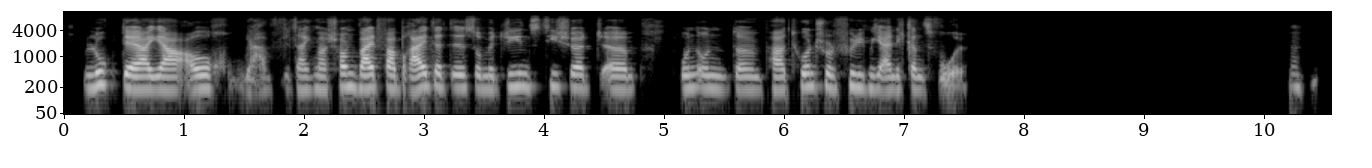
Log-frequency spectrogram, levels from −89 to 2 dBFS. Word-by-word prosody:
Look“, 225 +4 -1
der 175 -2 +7
ja 175 -1 +4
auch 180 +2 0
ja, - - -8 0.2
sage 170 -1 -4
ich - - -20
mal, 175 -1 -4
schon 200 +2 0
weit 185 +1 +7
verbreitet 195 +1 +3
ist 190 0 -3
und 185 - -4
„mit 180 -1 -7
Jeans, 205 0 -5
T-Shirt, 200 -3 -1
ähm, 175 0 -1 0.3
und 185 +1 -4
und 185 -1 -6
'n 175 -1 -4
paar 170 0 0
Turnschuhen, 205 -1 -3
fühle 205 +1 -4
ich 190 - -11
mich 190 +1 -2
eigentlich 175 +1 -2
ganz 170 -2 -5
wohl“. 445 +3 -8 2.7
Mhm. 200 +5 -18
185 Hz, 165 wpm, -25 LUFS, 175-200 Hz, 2.7 s, der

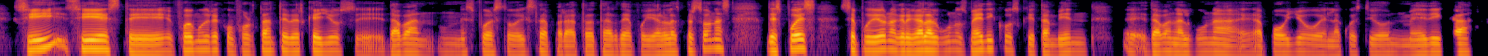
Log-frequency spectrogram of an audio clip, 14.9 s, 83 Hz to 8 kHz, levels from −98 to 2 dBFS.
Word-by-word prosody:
Sí, 170 - +4
sí, 155 0 +7
este 115 -5 +2
fue 135 +3 +2
muy 145 0 -3
reconfortante 130 -1 -3
ver 125 0 0
que 130 - +1
ellos, 125 0 -3
eh, - - -9
daban 110 -1 -1
un 115 -2 -16
esfuerzo 115 -1 -5
extra 110 0 -3
para 100 -1 -3
tratar 110 +1 -5
de 115 - -1
apoyar 110 0 -5
a 115 - 0
las 115 -1 -2
personas. 160 +5 -3 0.3
Después, 155 +5 +6 0.2
se 140 - 0
pudieron 140 +2 +3
agregar 130 -1 +5
algunos 135 -1 +1
médicos 140 -1 0
que 115 - -7
también, 115 +3 -4 0.4
eh, - - -8
daban 120 0 0
alguna, 115 -2 -4
eh, 105 - -10
apoyo 115 -1 -5
en 100 - -10
la 100 - -8
cuestión 110 +2 -9
médica, 115 +2 -2
120 Hz, 155 wpm, -23 LUFS, 110-135 Hz, 0.4 s, sí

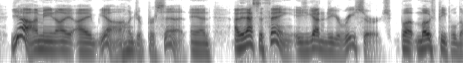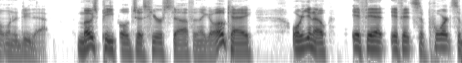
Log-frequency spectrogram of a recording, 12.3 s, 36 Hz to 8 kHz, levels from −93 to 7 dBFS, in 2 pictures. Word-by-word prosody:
Yeah, - - +6
I 120 - +2
mean, 120 -2 0
I 115 -1 +2
I 105 -1 0
yeah, - - -2
100%, 95 -1 -7
and, 100 -3 -4 0.3
I - - +4
mean, - - +6
that's - - +8
the - - -1
thing 80 - +1
is 105 +5 -7
you 110 - -7
gotta 130 -4 +4
do 105 - -6
your 95 -3 -6
research, - - -7
but - - +2
most 130 +4 +4
people 105 -4 -6
don't 95 -3 -9
wanna 85 -4 -11
do 80 +1 -10
that. - - -17 0.4
Most 140 +8 +4
people 120 -6 -1
just 100 +2 -4
hear 110 -3 -4
stuff, 90 -3 -6
and 85 - -11
they 85 - -9
go, 85 +1 -7
"Okay," 100 -1 +2 0.5
or, 120 - +3
you 155 +3 +3
know, 105 -3 +1 0.3
if 135 -1 +2
it 125 -2 +5
if 120 +1 -2
it 120 -1 -1
supports 140 +3 -2
a - - -6
105 Hz, 215 wpm, -23 LUFS, 95-120 Hz, 0.5 s, that's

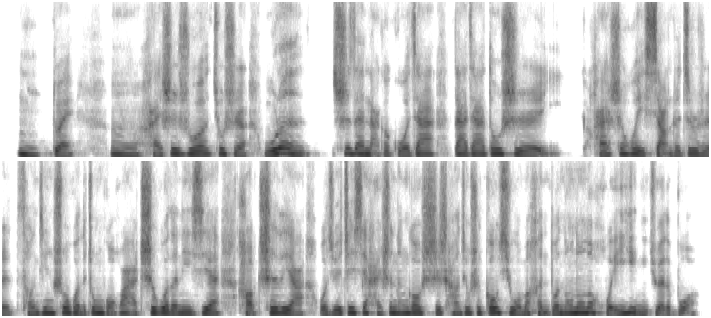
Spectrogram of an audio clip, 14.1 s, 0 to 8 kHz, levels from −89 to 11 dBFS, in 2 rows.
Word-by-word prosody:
嗯， 185 -6 +2
对， 190 0 -2 0.3
嗯， 185 -4 -1
还 165 -1 -7
是 215 +5 +2
说 205 -1 +2
就 210 +2 -2
是 185 -6 -4 0.2
无 195 +2 +5
论 220 -5 +4 0.2
是 240 - -2
在 225 -1 +2
哪 205 - 0
个 185 - -6
国 175 -1 -4
家， 200 +2 -1 0.2
大 210 -2 0
家 200 0 -1
都 220 +1 +3
是 195 -6 0
一 220 +1 -15 0.2
还 185 0 -4
是 220 +3 -1
会 215 -2 +2
想 200 0 -1
着 180 - -5
就 205 +2 0
是 170 -3 -4
曾 170 0 -5
经 205 +1 +3
说 220 +2 +3
过 205 -2 +1
的 180 - -6
中 210 +3 +4
国 180 -3 -3
话， 200 -3 -3
吃 185 +4 +2
过 210 +1 +5
的 190 - 0
那 195 0 +1
些 195 +1 +1 0.2
好 - - -2
吃 215 0 +3
的 215 - +3
呀， 175 -4 0
我 - - -3
觉 185 - -3
得 200 - +3
这 225 +2 +3
些 225 +1 0
还 210 -4 -4
是 180 +5 -2
能 200 -1 +3
够 205 -1 +3
时 195 - -3
常 185 -2 -5
就 205 +2 0
是 205 +1 -1
勾 220 +2 +4
起 220 -1 0
我 190 - +1
们 190 +3 -3
很 - - -4
多 185 - -2
浓 195 +2 +3
浓 225 +1 +7
的 230 - +3
回 215 -7 -4
忆， 210 +4 +3
你 170 -5 -6
觉 150 0 -4
得 160 - -5
不？ 155 +1 -8
200 Hz, 310 characters per minute, -20 LUFS, 185-215 Hz, 0.3 s, 浓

